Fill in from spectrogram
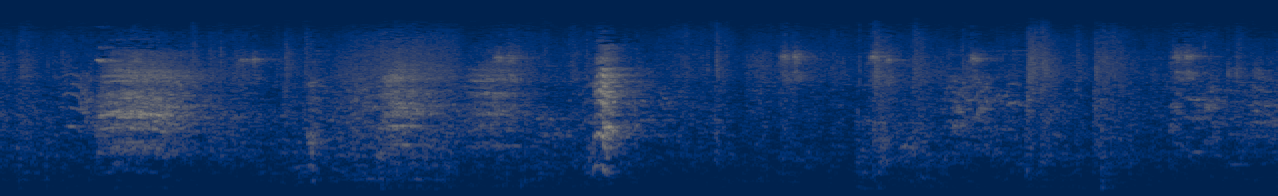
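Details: Harsh, broad, croaking squawks from a wild red-and-green macaw at ripe mango, several loud rasping bursts spaced a second or two apart, with faint high chirps between.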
